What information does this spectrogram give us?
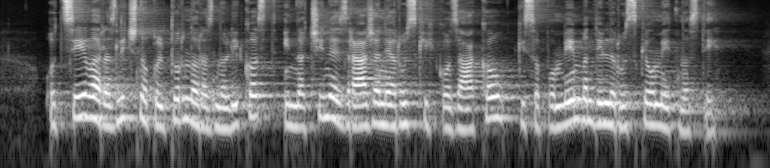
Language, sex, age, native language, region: Slovenian, female, 30-49, Slovenian, Savinja region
